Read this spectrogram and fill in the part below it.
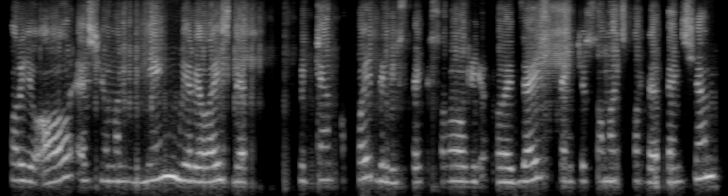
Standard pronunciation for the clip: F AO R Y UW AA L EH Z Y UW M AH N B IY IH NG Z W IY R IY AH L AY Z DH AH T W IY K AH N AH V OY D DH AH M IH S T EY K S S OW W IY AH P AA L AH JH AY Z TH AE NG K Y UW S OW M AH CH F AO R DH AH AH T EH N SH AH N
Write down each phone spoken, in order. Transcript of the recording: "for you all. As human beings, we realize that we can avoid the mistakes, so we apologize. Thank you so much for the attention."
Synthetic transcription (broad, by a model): F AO R Y UW AA L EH S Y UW M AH N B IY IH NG W IY R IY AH L AY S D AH T W IY K AH N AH P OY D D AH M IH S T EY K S S OW W IY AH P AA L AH JH AY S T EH NG K Y UW S OW M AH CH F AO R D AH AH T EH N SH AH N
